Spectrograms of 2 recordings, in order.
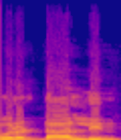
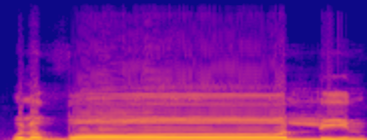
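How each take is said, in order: First: The word starts with a plain d sound. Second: The word starts with an emphatic d sound. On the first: The speaker calls it wrong. "बोला डालीन पढ़ते हैं ... ये गलत हैं" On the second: The speaker calls it right. "वाद बोला वालीन पढ़ना है"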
